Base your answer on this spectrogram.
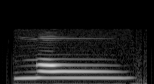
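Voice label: "ngou3", Cantonese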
